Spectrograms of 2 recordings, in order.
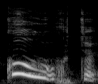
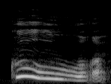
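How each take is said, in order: First: COURTE loud and higher, T released at the end; sounded final T. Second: COURS drawn out to the R, no T; silent final T. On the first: Teacher showing the feminine form, COURTE with the T pronounced. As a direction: say COURTE stretched, finishing on a clear T. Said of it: "هاد لو تي وليت ننطقه". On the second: Teacher explaining the mute T to learners, COURS without T. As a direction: say COURS slowly with the T left mute. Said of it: "est une lettre muette". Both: Shown as a demonstration.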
